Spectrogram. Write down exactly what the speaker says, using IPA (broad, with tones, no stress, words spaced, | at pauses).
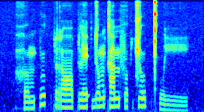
ho˧m pu˥˩k̚prɔː˧ ple˦˥ʔ do˥˩mka˥˩mfo˦˥k̚t͡ɕuː˥˩p̚ kʰwiː˨˩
